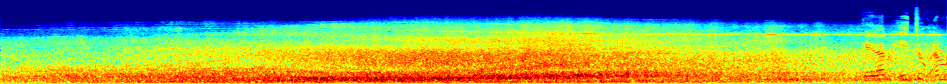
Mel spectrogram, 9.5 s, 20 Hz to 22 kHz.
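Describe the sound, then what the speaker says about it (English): An Embraer 195 E2 jet arrives at Amsterdam Schiphol, its engine roar swelling broad and steady, peaking mid-pass before easing, with a thin whine threaded through and faint voices near the end. "EHAM E2 Embraer 195. Flight 1216, arrival from Stockholm."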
